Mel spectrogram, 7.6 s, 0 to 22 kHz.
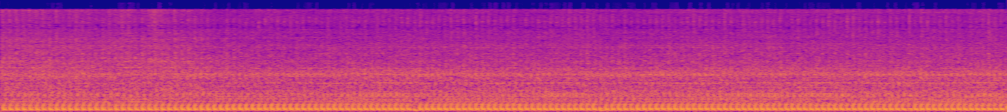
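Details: Poulan 12538 XT riding mower, 12.5 hp single-cylinder, 38-inch deck, after new carburetor fitted (old one leaked gas into crankcase): even steady thump at settled idle, no misses or knocks; oil burning off muffler; normal idle.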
